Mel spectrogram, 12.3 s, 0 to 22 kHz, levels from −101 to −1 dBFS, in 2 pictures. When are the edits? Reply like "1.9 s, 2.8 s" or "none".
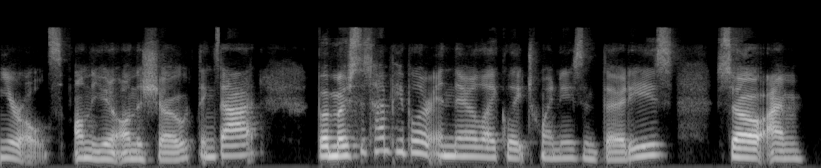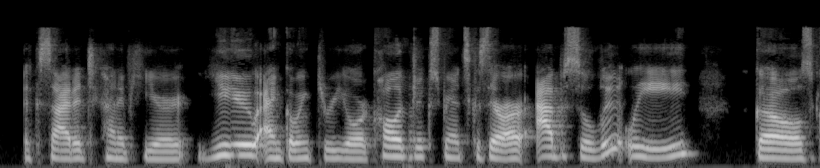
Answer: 1.6 s

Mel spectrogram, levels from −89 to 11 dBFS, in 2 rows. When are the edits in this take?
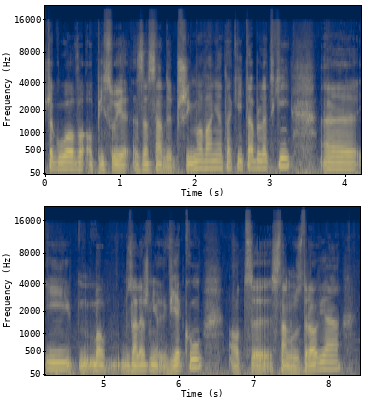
5.7 s

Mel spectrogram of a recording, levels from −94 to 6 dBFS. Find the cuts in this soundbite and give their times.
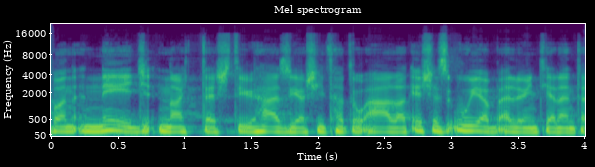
2.7 s

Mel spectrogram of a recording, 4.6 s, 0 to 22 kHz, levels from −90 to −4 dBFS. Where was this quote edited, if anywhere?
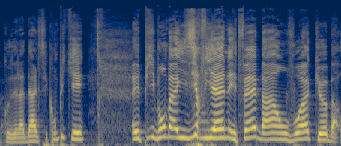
1.8 s, 3.2 s

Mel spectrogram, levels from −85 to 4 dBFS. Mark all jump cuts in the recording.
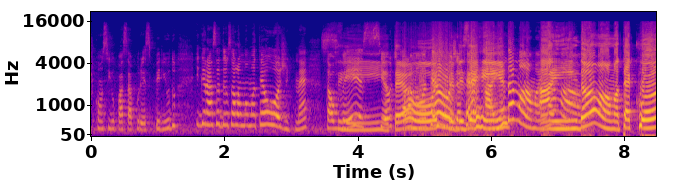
none

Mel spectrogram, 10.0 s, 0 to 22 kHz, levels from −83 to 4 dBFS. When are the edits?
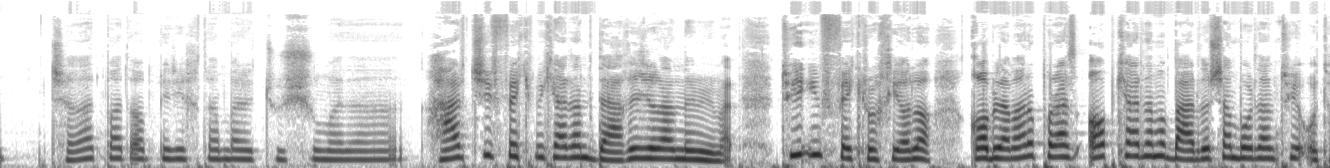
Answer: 3.1 s

